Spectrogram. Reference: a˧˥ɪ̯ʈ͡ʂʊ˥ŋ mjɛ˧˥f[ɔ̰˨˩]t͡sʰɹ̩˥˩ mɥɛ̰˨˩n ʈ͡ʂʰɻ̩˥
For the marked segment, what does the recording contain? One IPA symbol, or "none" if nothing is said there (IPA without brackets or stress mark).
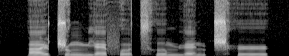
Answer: ɤ̰˨˩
